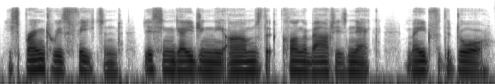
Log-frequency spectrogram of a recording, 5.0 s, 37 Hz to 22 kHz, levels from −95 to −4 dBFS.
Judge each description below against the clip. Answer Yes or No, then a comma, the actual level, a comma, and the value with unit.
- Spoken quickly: Yes, fast, 220 wpm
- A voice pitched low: Yes, low, 105 Hz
